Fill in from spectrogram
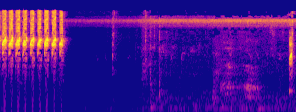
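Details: A flamboyan fires a 'tembakan cadas' burst: about nine fast, sharp, high-pitched notes in a tight rhythmic run lasting one second, followed by low background noise and a single faint high chip at the end.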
